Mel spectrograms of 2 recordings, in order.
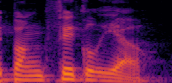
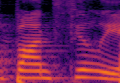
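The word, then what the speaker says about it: Bonfiglio: say it right now cuz I'm going to say bong figlio and that's wrong the fact that you still can't pronounce it is really frightening it doesn't have bong in it it's bong bong bong filio no bong figlio Bon bonfilio oh bonfilio like feel your leg fio Bono Rob bonfilio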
